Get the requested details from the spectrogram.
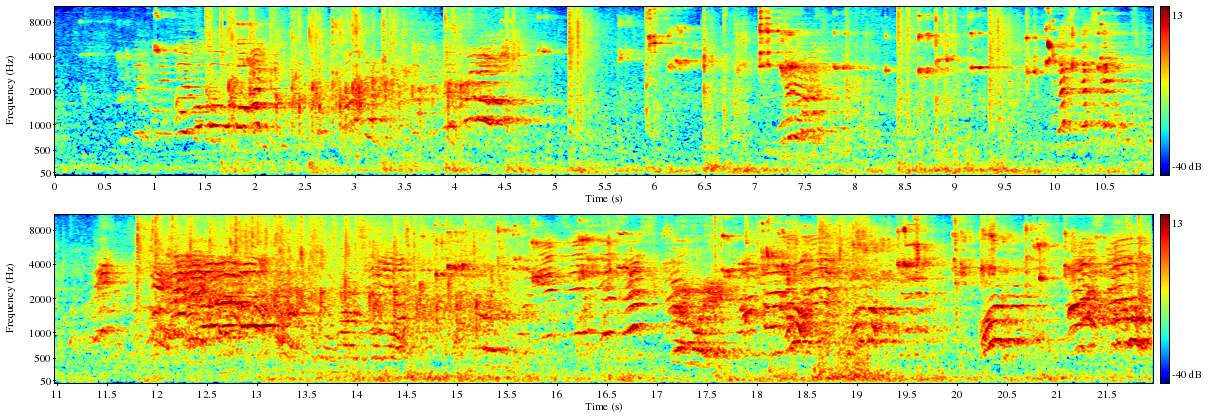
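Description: Young players and spectators shout and cheer in a large echoing hall.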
